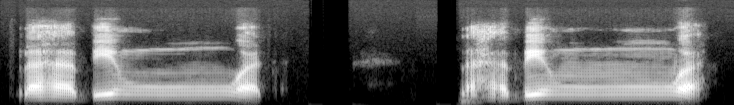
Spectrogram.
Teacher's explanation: Jadi dibaca dengan memasukkan huruf atau memasukkan tanwin ke huruf wawu nempel maksudnya, dan dibaca dengung ditahan sedikit lama.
